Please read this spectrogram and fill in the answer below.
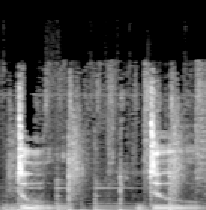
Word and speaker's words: do: Esos 2 puntitos indican de que esa U es larga. Por ello tienes que pronunciar esta palabra como do, una U larga. Y tienes que hacer una trompita con los labios y decir do.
